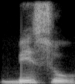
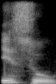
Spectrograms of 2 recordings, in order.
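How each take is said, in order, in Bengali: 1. সিলেবলটি b ধ্বনি দিয়ে শুরু হয়। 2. সিলেবলটি খালি স্বরধ্বনি দিয়ে শুরু হয়। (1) "এগুলা উচ্চারণ হবে না" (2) "এগুলা উচ্চারণ হবে না"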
